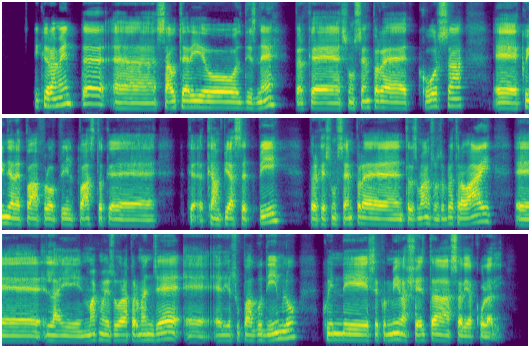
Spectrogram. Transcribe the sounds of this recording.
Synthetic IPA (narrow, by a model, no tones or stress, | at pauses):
sikuɾament̪e | sawt̪eɾioild̪izne | peɾkʰesunsɛmpɾekʰorsa | ekːwind̪ialepapɾɔpɾilpast̪oke | kḛkʰampjaset̪̚pi | perkesunsɛmpɾeint̪ɾezmansunsɛmpɾet̪ɾavaj | e | lajmakmezuɾapermand͡ʒɛ | eiosupaɡud̪imlu | kwind̪isekonmilaʃɛlt̪asaɾiakula̰lḭ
